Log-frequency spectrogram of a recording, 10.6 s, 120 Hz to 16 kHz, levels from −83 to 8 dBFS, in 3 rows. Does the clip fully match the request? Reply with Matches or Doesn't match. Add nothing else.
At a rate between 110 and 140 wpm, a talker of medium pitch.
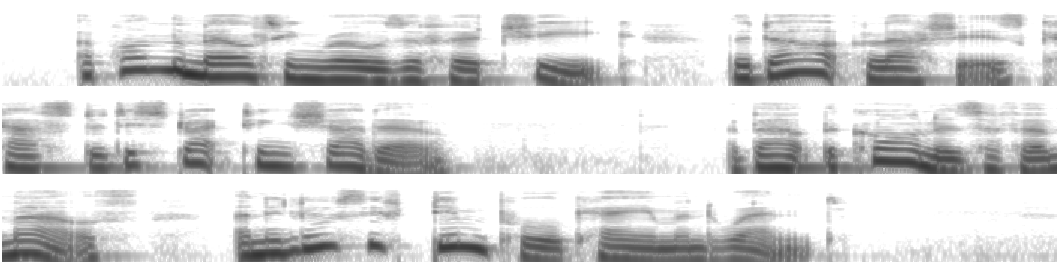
Doesn't match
